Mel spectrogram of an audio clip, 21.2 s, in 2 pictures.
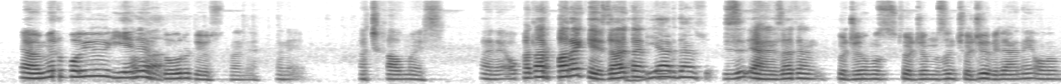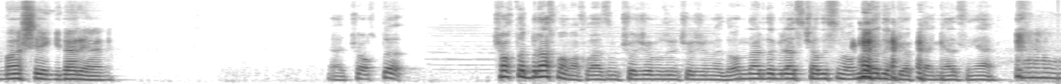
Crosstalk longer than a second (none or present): none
